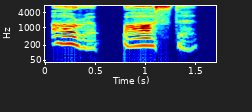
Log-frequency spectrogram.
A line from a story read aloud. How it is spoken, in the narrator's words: Crowley said, trying to hide a gasp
